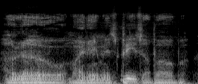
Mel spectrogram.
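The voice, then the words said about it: Demon character voice. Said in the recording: “That was a good voice for a demon. ... It was a horrible voice.”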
